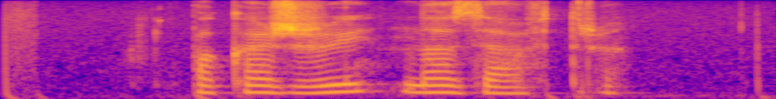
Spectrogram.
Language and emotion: Russian, neutral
